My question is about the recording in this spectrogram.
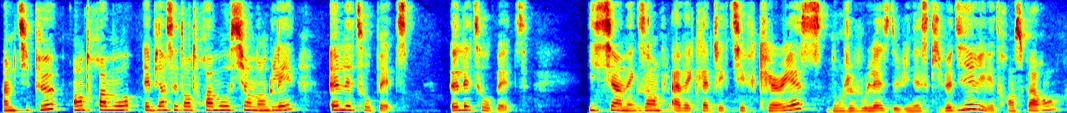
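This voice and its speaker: A woman's voice: on the high side, fairly quick, hardly any pauses, warm tone. Patient woman teaching a grammar lesson. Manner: patient, repeats each example twice; fillers and hesitations. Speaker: English teacher.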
